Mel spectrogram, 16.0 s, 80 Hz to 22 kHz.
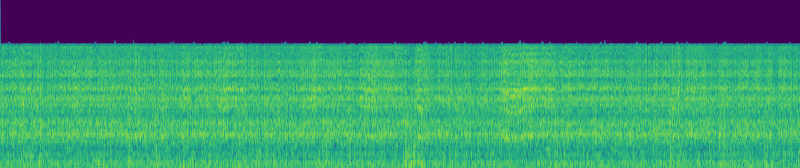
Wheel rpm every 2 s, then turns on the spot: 230, 230, 230, 230, 230, 230, 240, 240.
none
